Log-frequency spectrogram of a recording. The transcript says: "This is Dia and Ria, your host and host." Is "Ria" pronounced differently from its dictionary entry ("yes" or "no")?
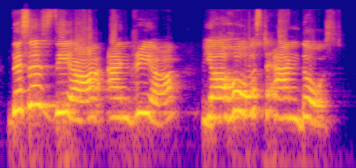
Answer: no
